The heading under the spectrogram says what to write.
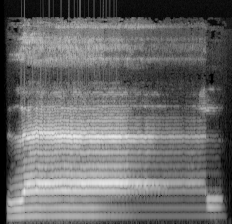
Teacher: জিব্বার আগা সামনের উপরের দুই দাঁতের আগার সঙ্গে লাগিয়ে উচ্চারণ করতে হবে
